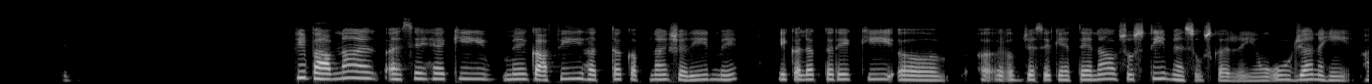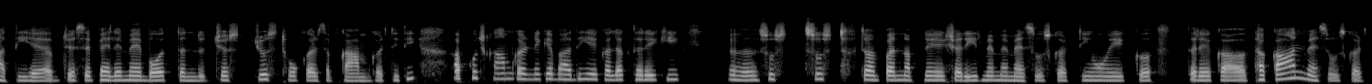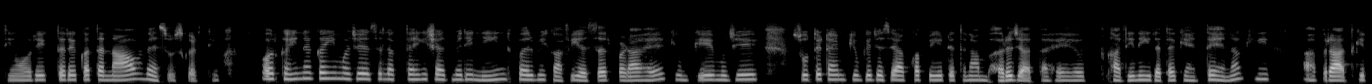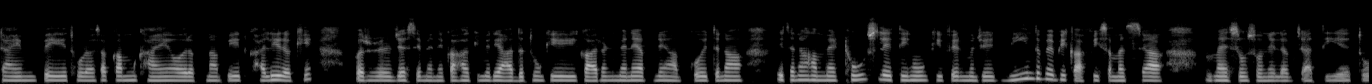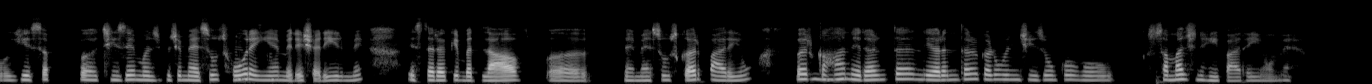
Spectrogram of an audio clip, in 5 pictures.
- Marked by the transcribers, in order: tapping; in English: "टाइम"; in English: "टाइम"; other background noise
- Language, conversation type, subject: Hindi, advice, भूख और तृप्ति को पहचानना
